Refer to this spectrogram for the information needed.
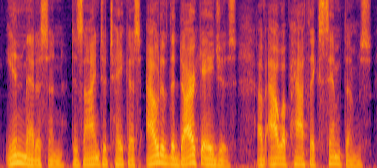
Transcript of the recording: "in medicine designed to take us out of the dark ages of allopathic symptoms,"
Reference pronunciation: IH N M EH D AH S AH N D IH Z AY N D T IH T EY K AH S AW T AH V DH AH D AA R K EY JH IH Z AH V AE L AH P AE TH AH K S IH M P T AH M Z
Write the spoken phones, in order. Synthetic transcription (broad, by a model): IH N M EH D AH S AH N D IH Z AY N T IH T EY K AH S AW T AH V DH AH D AA R K EY JH IH Z AH V AE L AH P AE TH AH K S IH M P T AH M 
